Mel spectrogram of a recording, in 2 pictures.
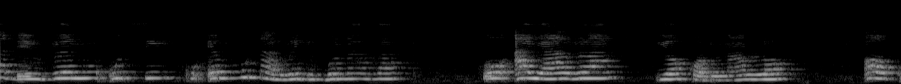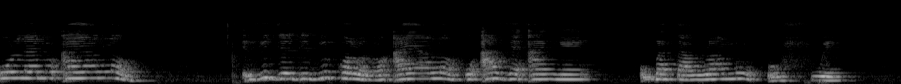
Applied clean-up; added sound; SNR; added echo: none; none; none; reverberation time 0.6 s.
